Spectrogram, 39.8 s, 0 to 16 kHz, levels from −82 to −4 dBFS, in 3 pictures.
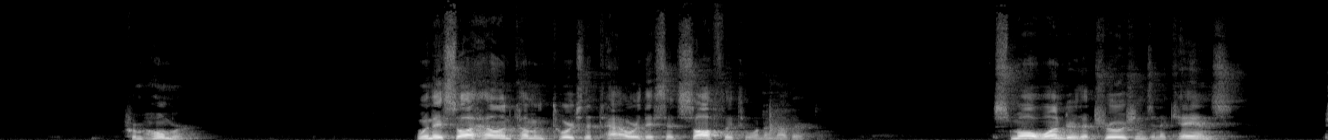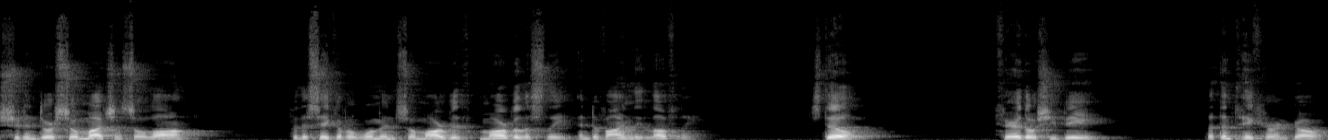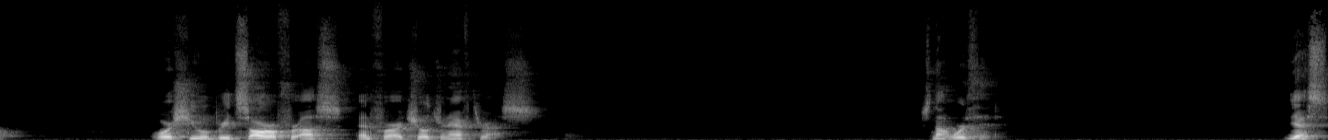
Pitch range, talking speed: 70-115 Hz, 105 wpm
